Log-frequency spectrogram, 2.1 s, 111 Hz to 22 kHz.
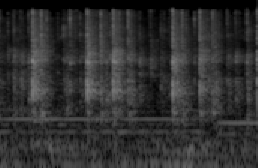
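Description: Typing on a Corsair K100 Air Wireless ultra-thin keyboard with Cherry ultra-low-profile tactile switches: a quick, irregular run of short keystroke clicks.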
